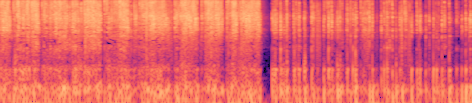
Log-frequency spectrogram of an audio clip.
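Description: Long nails and fingertips of both hands quickly scratch and tap the domed, hollow woven metal mesh grille of a large silver condenser microphone. The result is a dense, continuous rasping scrape full of rapid taps, heavy in low thuds with a bright gritty edge. The sound drops out briefly near the middle before resuming.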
